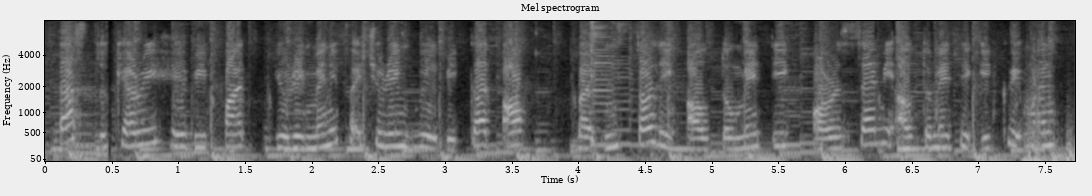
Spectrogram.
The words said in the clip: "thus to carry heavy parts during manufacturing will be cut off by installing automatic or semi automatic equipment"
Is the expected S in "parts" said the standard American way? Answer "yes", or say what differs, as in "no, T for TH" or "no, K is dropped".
no, S is dropped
